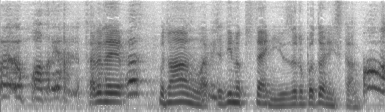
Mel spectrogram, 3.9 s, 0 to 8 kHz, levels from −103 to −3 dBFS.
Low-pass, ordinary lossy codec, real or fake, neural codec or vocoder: none; none; fake; codec, 16 kHz, 0.5 kbps, FunCodec, trained on LibriTTS, 25 frames a second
